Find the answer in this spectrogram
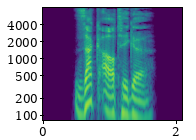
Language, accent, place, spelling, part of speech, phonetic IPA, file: German, Germany, Berlin, sackartige, adjective, [ˈzakˌʔaːɐ̯tɪɡə], De-sackartige.ogg
- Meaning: inflection of sackartig: 1. strong/mixed nominative/accusative feminine singular 2. strong nominative/accusative plural 3. weak nominative all-gender singular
